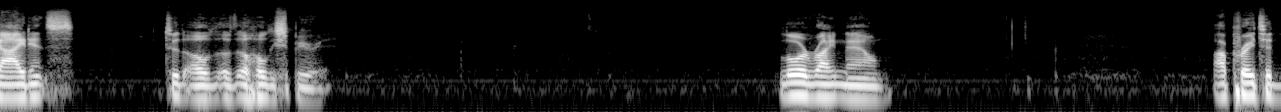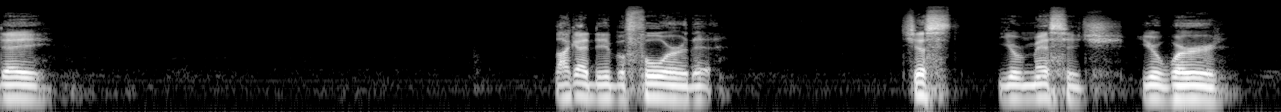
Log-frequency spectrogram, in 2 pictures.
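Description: A man speaks into a microphone in short bursts with long pauses.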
